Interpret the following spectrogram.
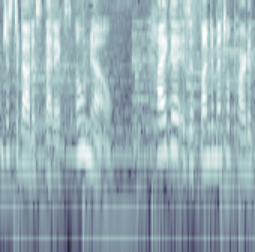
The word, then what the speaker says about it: hygge: Hygge, pronounced hygge, sort of.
